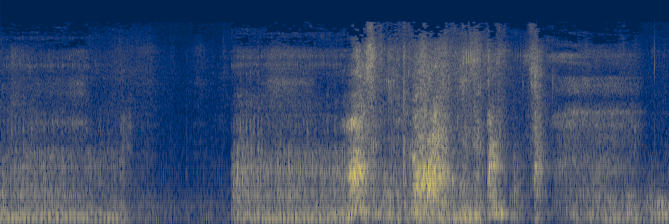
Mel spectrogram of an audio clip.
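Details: A Boston Terrier playing tug of war growls in low, rumbling bursts that swell into louder, rougher snarls. Finding: Boston Terrier.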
